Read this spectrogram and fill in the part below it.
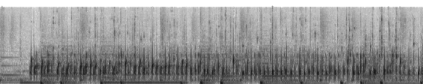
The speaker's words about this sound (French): nous allons faire des bulles. Il vous faut pour ça un gobelet rempli avec de l'eau à moitié.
